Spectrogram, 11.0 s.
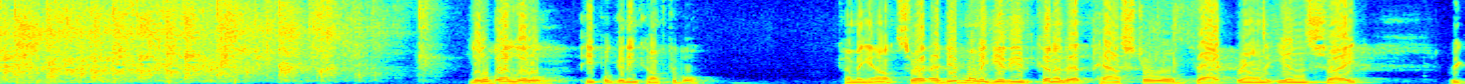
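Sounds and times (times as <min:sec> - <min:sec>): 
audience clapping: 0:00.0 - 0:03.4
speech: 0:03.5 - 0:05.4, 0:06.3 - 0:10.3.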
